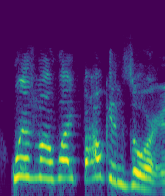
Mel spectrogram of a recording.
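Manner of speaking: put-on very high, loud, shrieking yell. Retelling how a classmate demanded his toy back: imitating a kid yelling loudly. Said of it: "yelled at the top of his lungs".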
